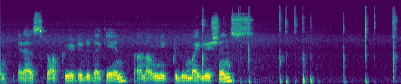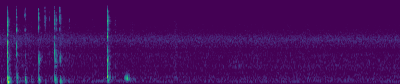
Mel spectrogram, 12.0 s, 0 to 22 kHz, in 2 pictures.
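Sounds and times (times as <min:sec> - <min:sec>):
computer keyboard typing: 0:03.0 - 0:04.7, 0:05.5 - 0:07.8.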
